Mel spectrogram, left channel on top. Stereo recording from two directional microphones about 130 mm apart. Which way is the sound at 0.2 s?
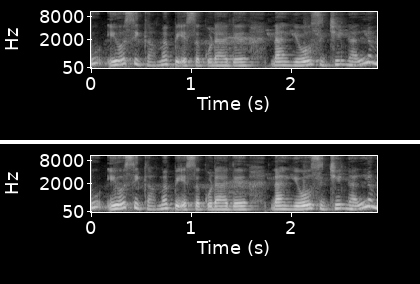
25° right (ahead or behind).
